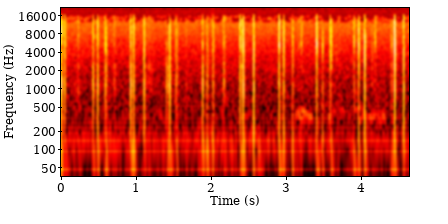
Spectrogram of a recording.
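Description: Short fingernails tap and scratch the crisp shell of a large pale green pistachio macaron held edge-on near the mouth. About twenty sharp, dry clicks come in an uneven rhythm, each bright and very brief. A faint low hum sits underneath.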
